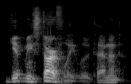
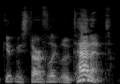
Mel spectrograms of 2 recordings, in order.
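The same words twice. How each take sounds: First: There is a pause before Lieutenant. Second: Starfleet Lieutenant runs together without a pause. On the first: The lieutenant is asked to contact Starfleet. "But the line is" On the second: Someone asks to be connected to a Starfleet lieutenant. "Like, call the Starfleet Lieutenant for me"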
